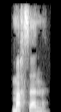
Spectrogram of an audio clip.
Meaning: a variety of white grape used to make ermitage wine
- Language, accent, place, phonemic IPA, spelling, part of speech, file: French, France, Lyon, /maʁ.san/, marsanne, noun, LL-Q150 (fra)-marsanne.wav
